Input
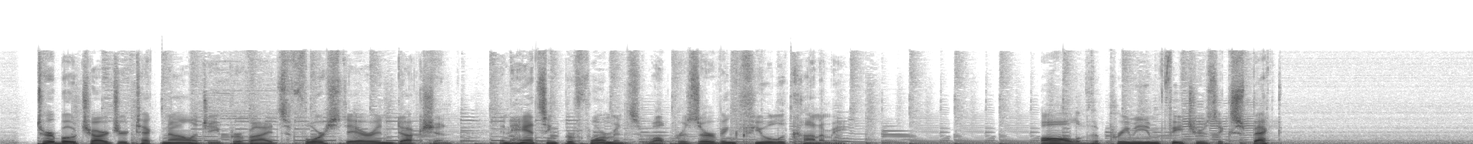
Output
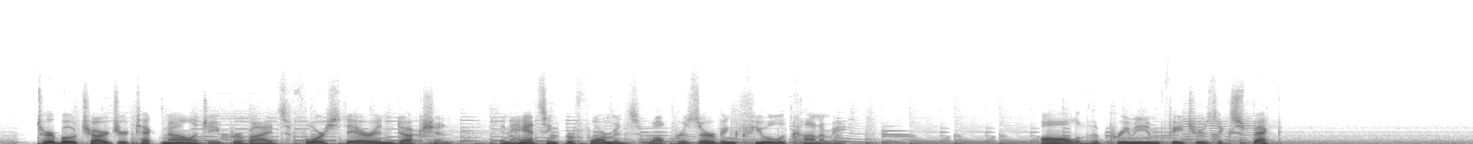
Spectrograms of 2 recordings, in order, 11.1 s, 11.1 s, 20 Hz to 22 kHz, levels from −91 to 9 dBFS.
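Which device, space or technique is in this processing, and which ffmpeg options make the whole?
phone in a pocket: -af "lowpass=3600,equalizer=frequency=300:width_type=o:width=0.51:gain=4.5,highshelf=frequency=2200:gain=-10.5,volume=-7dB"

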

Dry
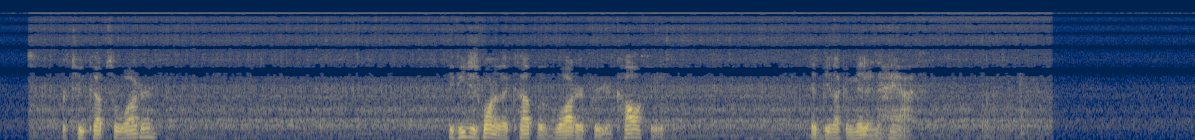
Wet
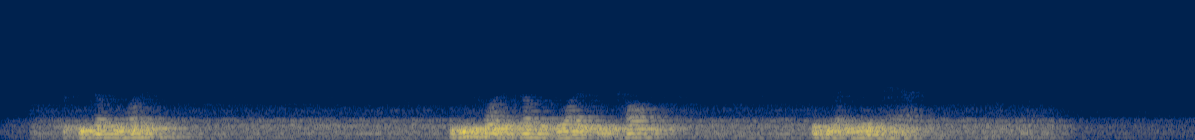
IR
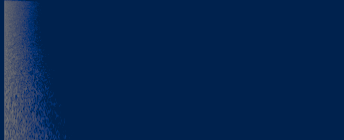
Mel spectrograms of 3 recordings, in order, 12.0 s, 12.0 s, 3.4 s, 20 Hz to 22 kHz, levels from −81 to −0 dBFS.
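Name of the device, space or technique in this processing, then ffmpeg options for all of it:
next room: -filter_complex "[0:a]asettb=1/sr,asplit=3[link_01][link_02][link_03];[link_01]atrim=end=6.414[link_04];[link_02]atrim=start=6.41:end=6.95,asetpts=PTS-STARTPTS,afade=type=in:duration=0.004:curve=qsin,afade=type=out:start_time=0.536:duration=0.004:curve=qsin,tiltshelf=frequency=750:gain=-6[link_05];[link_03]atrim=start=6.946[link_06];[link_04][link_05]acrossfade=duration=0.004:curve1=hsin:curve2=qsin[link_07];[link_07][link_06]acrossfade=duration=0.004:curve1=qsin:curve2=hsin,lowpass=frequency=350:width=0.5412,lowpass=frequency=350:width=1.3066[link_08];[1:a]atrim=start_sample=2205[link_09];[link_08][link_09]afir=irnorm=-1:irlink=0"

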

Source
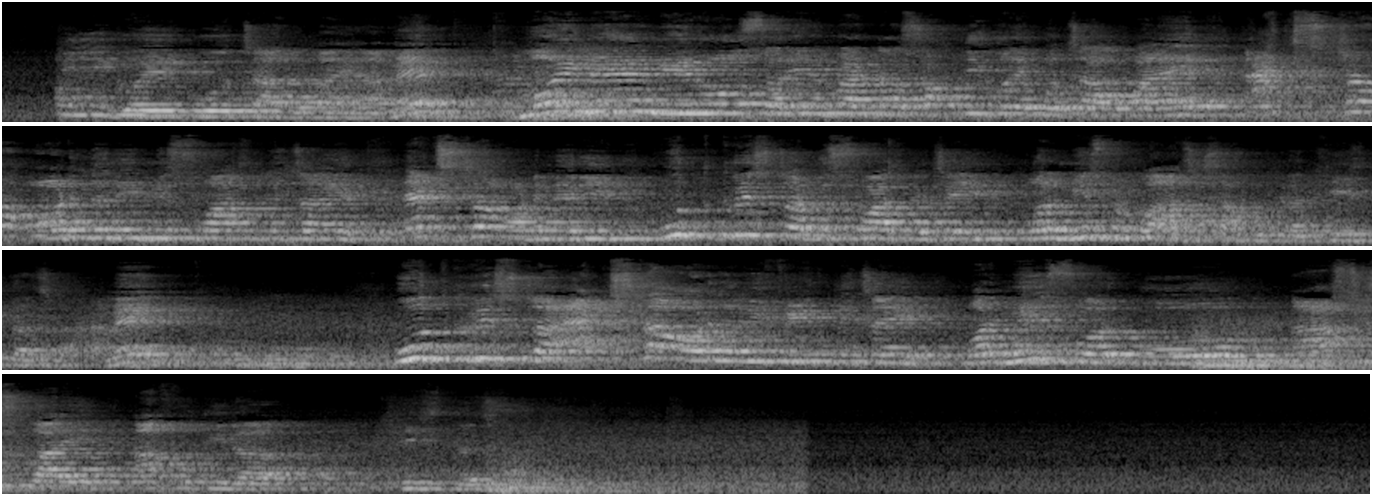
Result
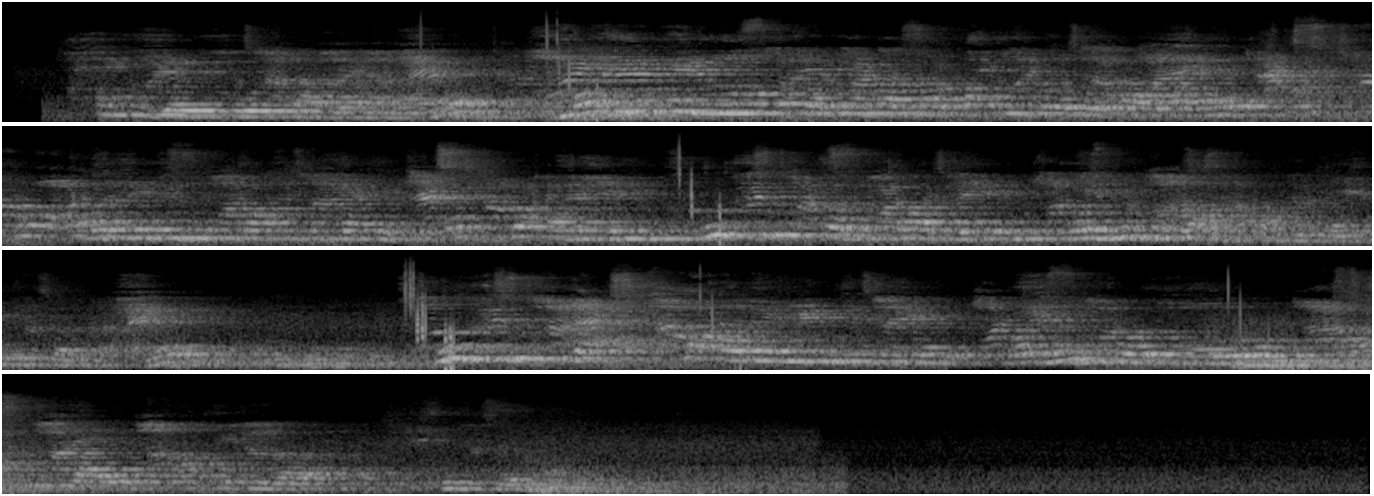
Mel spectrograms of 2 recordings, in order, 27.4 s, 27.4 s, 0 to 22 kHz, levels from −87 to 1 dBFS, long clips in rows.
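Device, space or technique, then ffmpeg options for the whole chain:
overflowing digital effects unit: -filter_complex "[0:a]asettb=1/sr,asplit=3[link_01][link_02][link_03];[link_01]atrim=end=18.224[link_04];[link_02]atrim=start=18.22:end=18.87,asetpts=PTS-STARTPTS,afade=type=in:duration=0.004:curve=qsin,afade=type=out:start_time=0.646:duration=0.004:curve=qsin,highpass=frequency=440:poles=1[link_05];[link_03]atrim=start=18.866[link_06];[link_04][link_05]acrossfade=duration=0.004:curve1=hsin:curve2=qsin[link_07];[link_07][link_06]acrossfade=duration=0.004:curve1=qsin:curve2=hsin,aeval=exprs='(mod(6.31*val(0)+1,2)-1)/6.31':channel_layout=same,lowpass=8200,acrossover=split=1200|3600[link_08][link_09][link_10];[link_09]adelay=60[link_11];[link_08]adelay=200[link_12];[link_12][link_11][link_10]amix=inputs=3:normalize=0,volume=-5dB"

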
